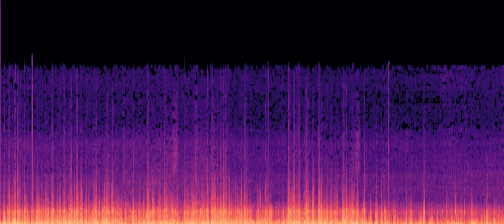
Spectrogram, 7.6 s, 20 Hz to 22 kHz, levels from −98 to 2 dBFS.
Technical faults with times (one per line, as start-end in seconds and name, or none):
0.48 block of digital silence
4.02 block of digital silence
5.82 block of digital silence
